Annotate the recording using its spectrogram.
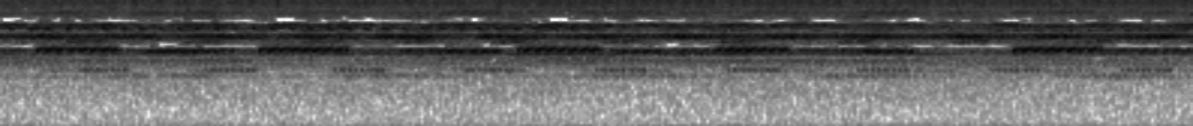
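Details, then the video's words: Several crickets in a park at evening, an unbroken high trilling chorus with gentle pulsing, soft low-frequency background noise throughout. "Park Serenade: Cricket Sounds in a Peaceful Park | Evening Ambience"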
